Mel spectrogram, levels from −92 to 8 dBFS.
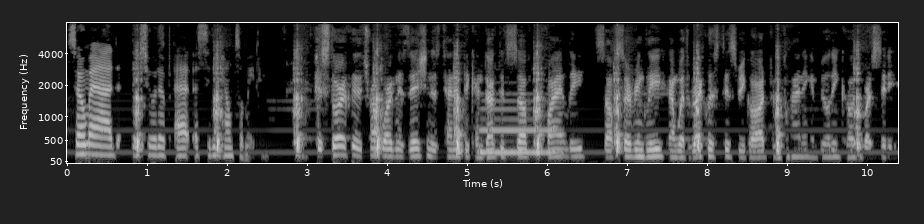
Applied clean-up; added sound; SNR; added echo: classical method spectral subtraction.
